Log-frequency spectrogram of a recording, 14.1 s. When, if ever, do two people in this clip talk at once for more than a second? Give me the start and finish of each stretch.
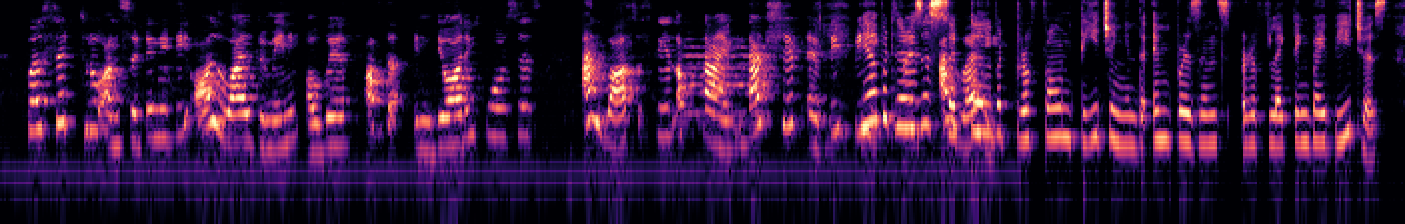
8.6-10.0

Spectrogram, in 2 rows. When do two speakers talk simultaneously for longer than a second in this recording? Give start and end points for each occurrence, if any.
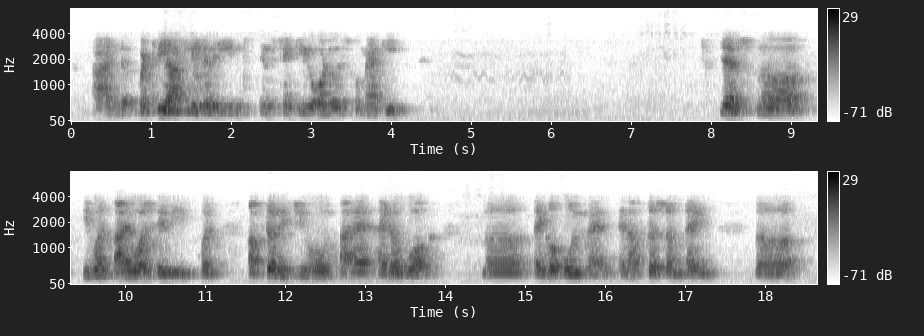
none

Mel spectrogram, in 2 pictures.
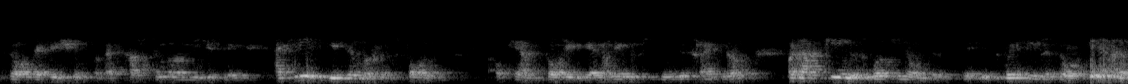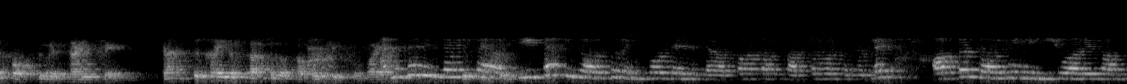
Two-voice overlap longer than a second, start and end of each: none

